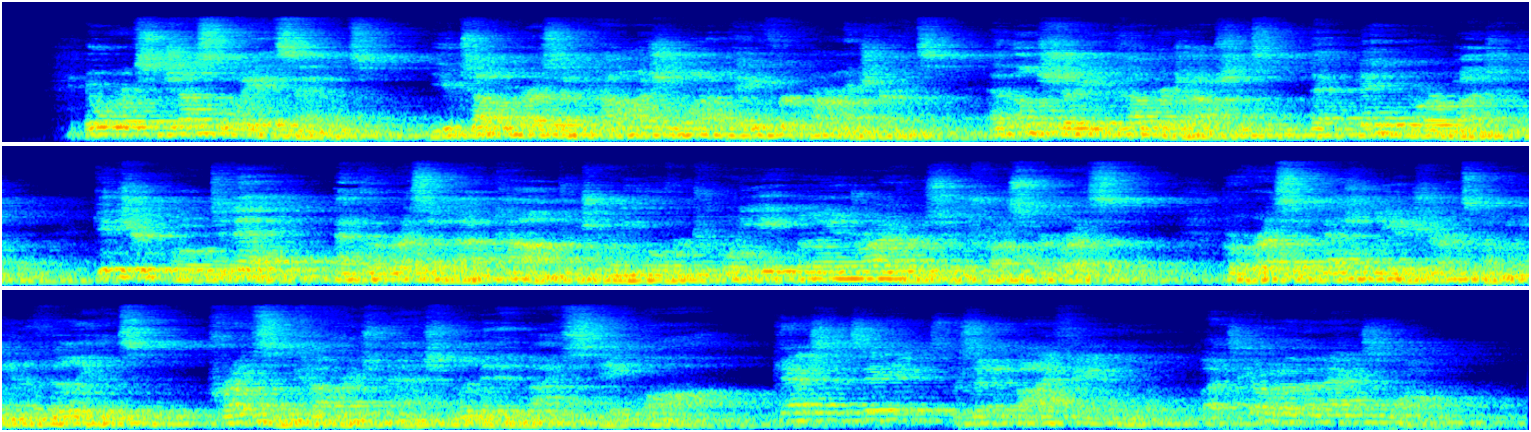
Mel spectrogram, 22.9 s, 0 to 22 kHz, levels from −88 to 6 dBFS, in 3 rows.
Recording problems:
room echo; strong; dies away in 1.8 s
off-mic speech; far

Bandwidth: 14.5 kHz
